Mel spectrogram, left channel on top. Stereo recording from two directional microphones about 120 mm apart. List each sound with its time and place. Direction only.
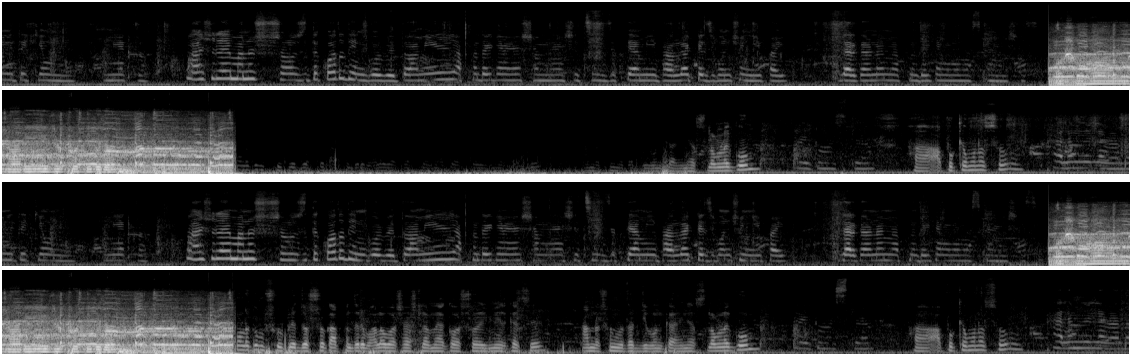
1.8 s a woman's voice: 40° right (ahead or behind)
6.2 s a woman's voice: 35° right (ahead or behind)
10.4 s music: centre (ahead or behind)
18.4 s speech: 10° right (ahead or behind)
21.2 s speech: 15° right (ahead or behind)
